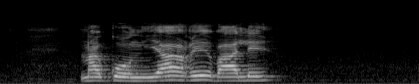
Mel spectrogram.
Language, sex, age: Northern Sotho, male, 25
